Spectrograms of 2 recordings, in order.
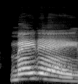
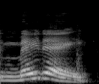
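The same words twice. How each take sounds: First: It is said loudly, with more volume. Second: It is said at a quiet, normal volume.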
